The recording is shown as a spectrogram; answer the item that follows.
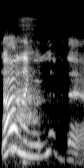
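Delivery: frog character voice. Voicing a frog greeting Ava: frog character voice. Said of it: "looks up at Ava and goes".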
